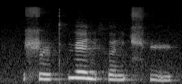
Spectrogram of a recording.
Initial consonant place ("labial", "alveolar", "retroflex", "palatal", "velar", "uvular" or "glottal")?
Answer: retroflex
